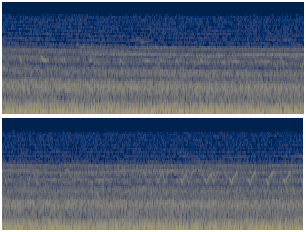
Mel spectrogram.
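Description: Tropical wetland dawn chorus: a steady high buzz with many quick, short chirps from small animals scattered throughout, busier in the second half, over a low steady rumble.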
